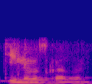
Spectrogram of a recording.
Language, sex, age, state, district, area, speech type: Hindi, male, 18-30, Madhya Pradesh, Gwalior, rural, conversation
